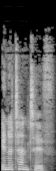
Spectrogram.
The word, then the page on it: inattentive: British English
